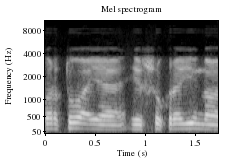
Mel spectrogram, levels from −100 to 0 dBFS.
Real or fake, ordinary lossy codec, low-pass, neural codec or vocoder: real; MP3, 96 kbps; 9.9 kHz; none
